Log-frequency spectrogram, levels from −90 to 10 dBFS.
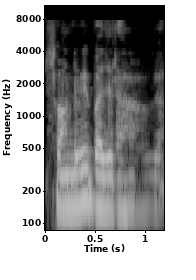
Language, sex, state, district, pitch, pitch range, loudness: Hindi, male, Bihar, Saharsa, 135 Hz, 135-140 Hz, -21 LUFS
